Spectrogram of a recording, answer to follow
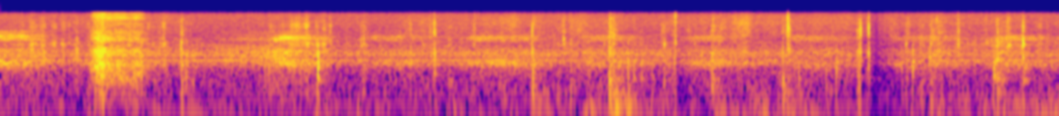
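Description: Close breathing and sniffing of the person walking, with a loud sniff about a second in, together with scattered light footstep knocks and crunches on snow and wooden boards.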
